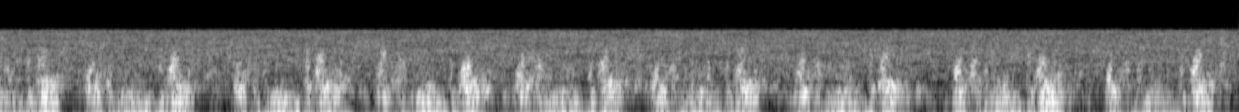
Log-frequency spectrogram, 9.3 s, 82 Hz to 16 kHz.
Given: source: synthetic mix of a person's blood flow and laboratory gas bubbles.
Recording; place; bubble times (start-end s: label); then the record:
Doppler ultrasound of blood flow; precordium
5.17-5.25 s: bubbles
5.60-5.66 s: bubbles
9.05-9.21 s: bubbles
From the record:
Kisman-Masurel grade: 121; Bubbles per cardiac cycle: 1 to 2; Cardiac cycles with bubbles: 10 to 50%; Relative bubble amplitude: barely perceptible (0.100 to 0.250); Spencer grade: 2 (many but less than half of the cardiac periods contain bubble signals, singularly or in groups); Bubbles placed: anywhere in the cardiac cycle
